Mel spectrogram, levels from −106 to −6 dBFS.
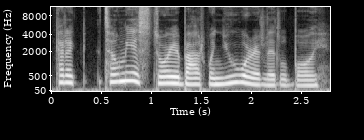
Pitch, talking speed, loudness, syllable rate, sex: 225 Hz, 255 wpm, -16 LUFS, 6.8 syllables/s, female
